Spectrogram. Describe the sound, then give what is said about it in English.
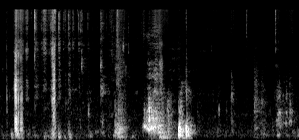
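Dogs barking in a few short, irregular bursts, some loud and others faint, with quiet gaps between them. “I don't know if you can hear my dogs barking.”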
